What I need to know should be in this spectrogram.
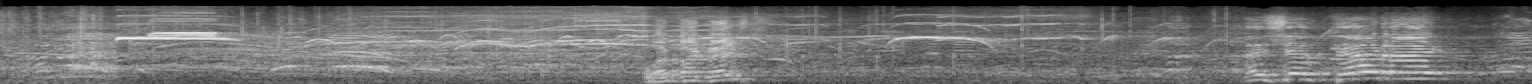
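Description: Young men shout to each other loudly nearby.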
